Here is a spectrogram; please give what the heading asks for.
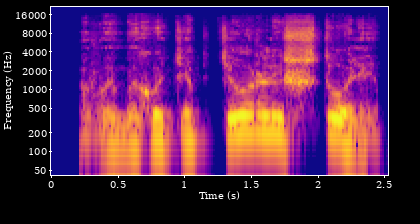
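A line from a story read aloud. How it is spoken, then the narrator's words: Angry hiss. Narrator (Russian): прошипел рассерженно майор Кетлер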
